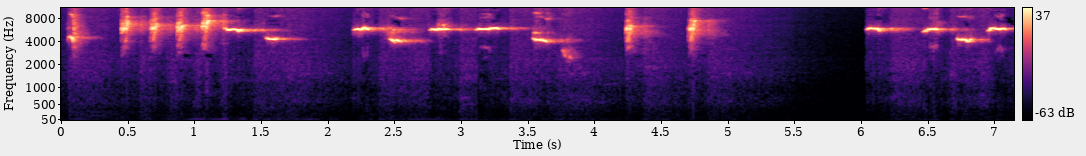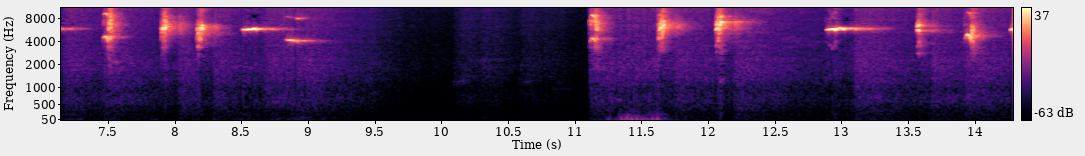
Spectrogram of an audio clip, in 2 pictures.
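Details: Captive sunbird, the owner's own bird, singing as a lure to prompt other birds to sing: bursts of sharp high chirps and short whistled notes, with pauses of a few seconds between phrases and one faint low thump.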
